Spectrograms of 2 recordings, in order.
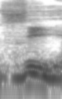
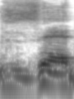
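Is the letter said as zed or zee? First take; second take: zee; zed. First: The letter is said as American zee. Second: The letter is said as British zed.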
